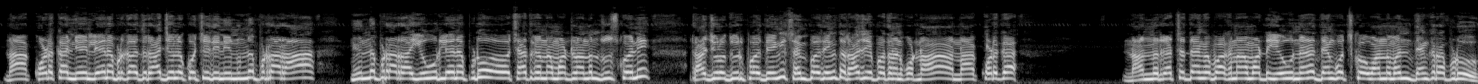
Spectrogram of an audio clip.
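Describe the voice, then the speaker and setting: Squeaky, fast cartoon warrior. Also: male voice, steady tone, dry recording. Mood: furious. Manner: blustering, repetitive slangy cursing. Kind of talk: comic cartoon parody voice-over.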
